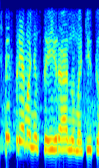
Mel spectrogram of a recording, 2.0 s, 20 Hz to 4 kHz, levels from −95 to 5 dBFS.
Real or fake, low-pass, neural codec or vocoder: real; 3.6 kHz; none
